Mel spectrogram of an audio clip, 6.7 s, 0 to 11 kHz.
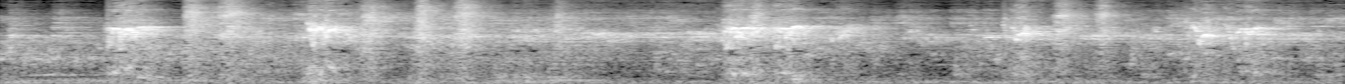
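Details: Budgerigar twittering with bright chirps and short squawks in a lively, uneven stream, sharper notes near 0.6, 1.6 and 3.7 seconds.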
